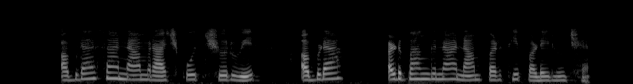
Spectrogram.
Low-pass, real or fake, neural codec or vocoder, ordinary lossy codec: 5.4 kHz; real; none; none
